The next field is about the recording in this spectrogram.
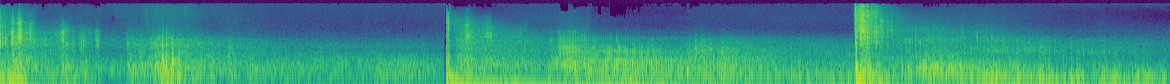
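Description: Cannons fire rounds outdoors in a lush valley: three heavy booming blasts, each rolling into a long, low rumble and echo that fills the space before the next shot, with no voices.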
